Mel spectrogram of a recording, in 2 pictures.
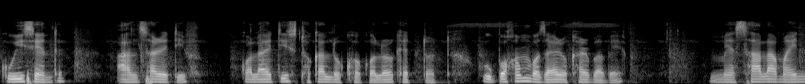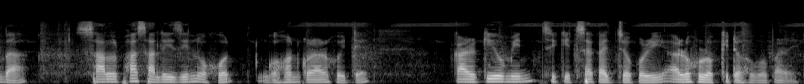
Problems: constant background noise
